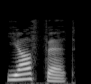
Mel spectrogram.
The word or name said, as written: japhet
